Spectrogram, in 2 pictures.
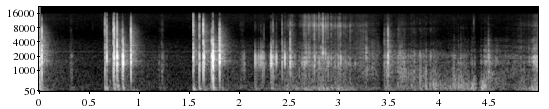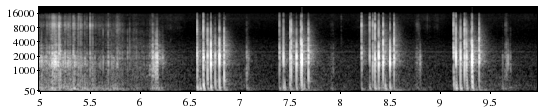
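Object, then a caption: Plastic sphere lamp. Long nails scratch and tap a hollow plastic moon lamp sphere held in both hands. Dry, bright crackling bursts come in irregular clusters, with softer continuous scratching between them, mostly in the upper midrange and with almost no low end.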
